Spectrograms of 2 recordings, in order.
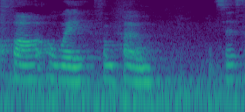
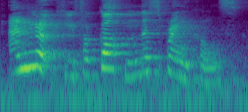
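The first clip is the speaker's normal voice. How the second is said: loud, high princess outburst; exclaimed complaint; 5 semitones higher, 11 dB louder than usual. A narrator's reading. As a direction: exclaim it as an indignant accusation. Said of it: "she exclaimed".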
